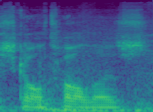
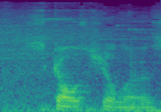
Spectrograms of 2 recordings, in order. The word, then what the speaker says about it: Skulltulas: uh zelda skeletalis or skulltulas not sculpturals as they're supposed to be pronounced oh yeah cause like skull and tarantula yeah all right all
